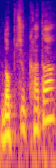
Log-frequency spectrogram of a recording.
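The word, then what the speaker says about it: 넓죽하다: 자, 이 넙은 딱 세 개밖에 없어요. 넙죽하다, 넙적하다, 넙둥글다. 요거 세 개만 비읍으로 발음합니다.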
